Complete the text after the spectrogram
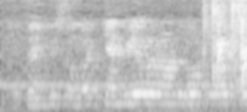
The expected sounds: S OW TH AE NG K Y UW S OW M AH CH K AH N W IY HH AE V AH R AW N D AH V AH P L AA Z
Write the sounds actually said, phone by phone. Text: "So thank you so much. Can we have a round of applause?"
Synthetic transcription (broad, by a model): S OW T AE NG K Y UW S OW M AH CH K AH N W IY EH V AH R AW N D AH B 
